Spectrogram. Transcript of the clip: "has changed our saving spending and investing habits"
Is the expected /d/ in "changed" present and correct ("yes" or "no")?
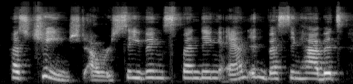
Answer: yes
